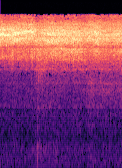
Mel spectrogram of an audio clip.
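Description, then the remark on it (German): A long, steady hissing "sss" made by a voice as a cue telling a horse to slow down gradually, down to a stop and backing up, until the sound ends; held continuously for about two seconds at an even, fairly loud level with no other talk. “ertönt, werde ich immer langsamer, langsamer, langsamer, langsamer, langsamer, langsamer, langsamer bis zum Shop, bis zum Rückwärts, bis dieses Geräusch eben endet.”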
